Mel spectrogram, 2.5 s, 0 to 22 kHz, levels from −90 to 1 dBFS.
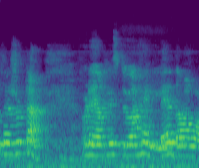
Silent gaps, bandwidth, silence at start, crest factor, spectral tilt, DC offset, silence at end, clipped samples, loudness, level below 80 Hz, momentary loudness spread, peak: none; 10 kHz; 0 s; 18 dB; -5 dB/octave; under 0.1%; 0 s; under 0.1%; -24 LUFS; -42 dBFS; 12 LU; -6 dBFS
